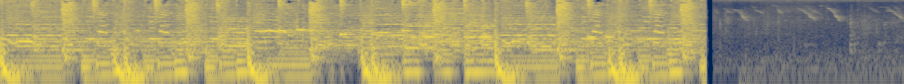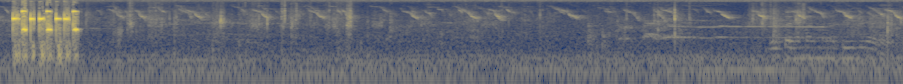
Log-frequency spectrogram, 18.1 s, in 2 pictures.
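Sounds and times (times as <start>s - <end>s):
birds chirping faintly: 7.2s - 18.0s
rapid high-pitched bird notes: 9.2s - 9.8s.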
